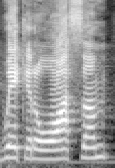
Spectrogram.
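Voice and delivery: loud Boston slang accent; hammed-up Boston voice. Shown as a demonstration. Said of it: "in the Boston accent".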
